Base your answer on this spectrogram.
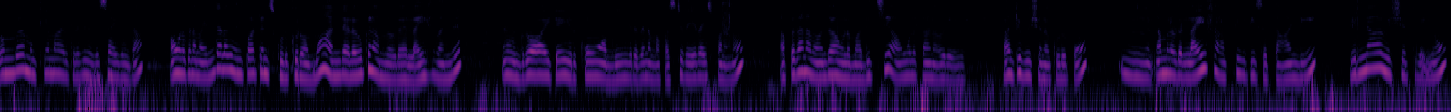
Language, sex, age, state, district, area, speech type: Tamil, female, 30-45, Tamil Nadu, Thanjavur, urban, spontaneous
